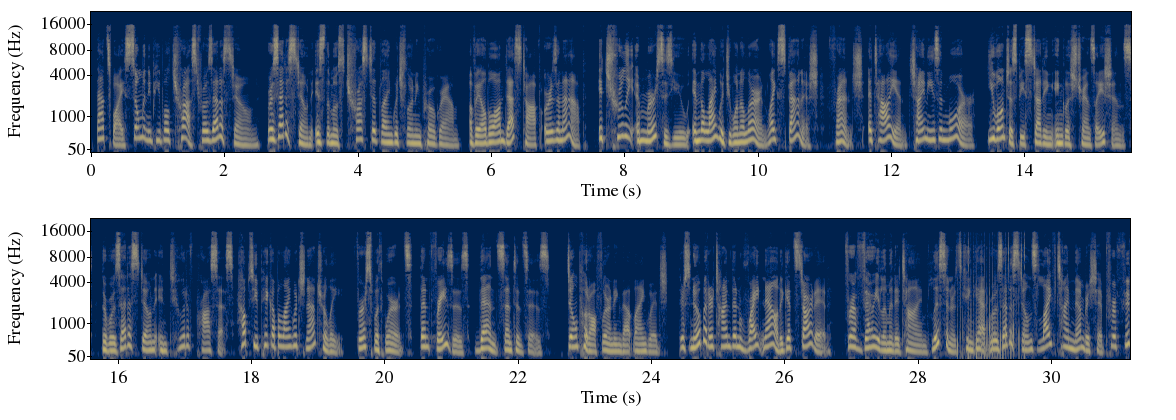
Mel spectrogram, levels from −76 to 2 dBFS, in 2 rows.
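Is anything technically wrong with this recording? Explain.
Yes. From 28.56 to 29.62 s, just after "a very limited time", buffer tearing: writer and reader pointers cross each period, splicing in a small slice of audio about a tenth of a second old, heard as a 25 Hz robotic rattle.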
